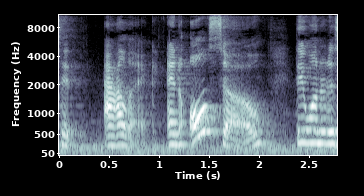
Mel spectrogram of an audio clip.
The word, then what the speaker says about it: Alex: through the video that i was saying the dad's name wrong i've done this before it's not my first time not my first rodeo his name is alec in my defense it is spelled alex but for whatever reason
